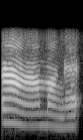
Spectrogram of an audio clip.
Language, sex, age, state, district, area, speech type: Tamil, female, 45-60, Tamil Nadu, Nilgiris, rural, conversation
